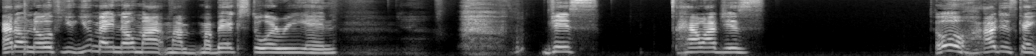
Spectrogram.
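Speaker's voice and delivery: overwhelmed, stammering emotional outburst, words tumbling out. Starting to tell her viewers about her backstory, overwhelmed with emotion. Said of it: "Let me calm down".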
